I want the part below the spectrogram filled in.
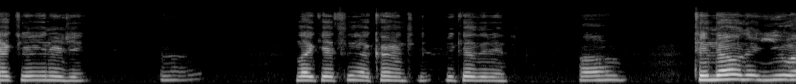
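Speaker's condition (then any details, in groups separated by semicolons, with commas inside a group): Cerebral palsy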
